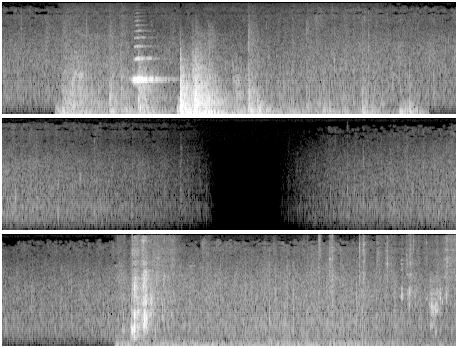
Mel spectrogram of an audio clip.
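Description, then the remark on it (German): A few heavy thuds and knocks, then a pause of near silence, followed by a steady, soft hiss of rain falling outdoors with a sharper splash partway through. “Vergiss nicht, deine Regensachen anzuziehen und sei vorsichtig.”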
